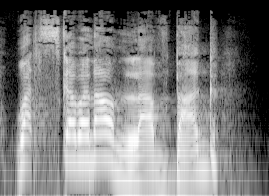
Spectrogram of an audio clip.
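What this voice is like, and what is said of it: Aggressive English accent imitating Dorit. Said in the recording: “it was a very aggressive accent from Dorit that time ... Kathy called her the English woman”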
